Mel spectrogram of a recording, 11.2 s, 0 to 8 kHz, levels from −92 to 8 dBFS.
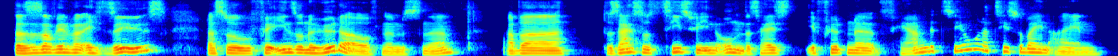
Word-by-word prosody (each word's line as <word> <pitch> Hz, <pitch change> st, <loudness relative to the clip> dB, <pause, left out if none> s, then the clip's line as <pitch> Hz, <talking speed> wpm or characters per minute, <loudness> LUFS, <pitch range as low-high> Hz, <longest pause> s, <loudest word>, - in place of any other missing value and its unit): Das 105 Hz, 0 st, +5 dB
ist 120 Hz, +2 st, +1 dB
auf 130 Hz, -1 st, +3 dB
jeden 135 Hz, -1 st, +3 dB
Fall 125 Hz, -3 st, +1 dB
echt 110 Hz, -3 st, 0 dB
süß, 155 Hz, -, +3 dB, 0.4 s
dass 105 Hz, 0 st, -3 dB
du 105 Hz, -3 st, +4 dB
für 105 Hz, +2 st, +2 dB
ihn 130 Hz, +3 st, +4 dB
so 130 Hz, -1 st, +3 dB
'ne 115 Hz, -2 st, +4 dB
Hürde 165 Hz, -, +4 dB
aufnimmst, 85 Hz, -1 st, -4 dB
ne? 105 Hz, +9 st, -3 dB, 0.4 s
Aber, 105 Hz, 0 st, +1 dB, 0.3 s
du 105 Hz, -, -4 dB
sagst, 140 Hz, +7 st, 0 dB
du 130 Hz, -, +1 dB
ziehst 155 Hz, +5 st, -3 dB
für 120 Hz, -, +1 dB
ihn 110 Hz, 0 st, +1 dB
um. 120 Hz, 0 st, 0 dB
Das 95 Hz, -1 st, -6 dB
heißt, 115 Hz, 0 st, -3 dB
ihr 110 Hz, -, -4 dB
führt 125 Hz, +3 st, -2 dB
'ne 110 Hz, -3 st, -1 dB
Fernbeziehung 180 Hz, -, -4 dB
oder 215 Hz, -6 st, -3 dB
ziehst 170 Hz, -5 st, -4 dB
du 150 Hz, -, -2 dB
bei 140 Hz, -1 st, +2 dB
ihm 120 Hz, -3 st, -2 dB
ein? 80 Hz, -2 st, -8 dB
115 Hz, 195 wpm, -20 LUFS, 105-135 Hz, 0.4 s, Das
